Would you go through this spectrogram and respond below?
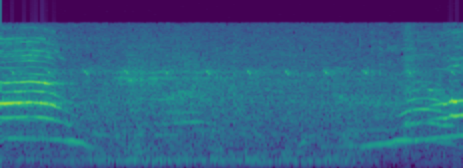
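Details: Two fighting cats: a descending yowl opens, a long quiet stretch of low background hum follows, then a rising wail returns at the close.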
